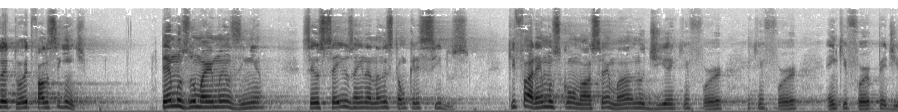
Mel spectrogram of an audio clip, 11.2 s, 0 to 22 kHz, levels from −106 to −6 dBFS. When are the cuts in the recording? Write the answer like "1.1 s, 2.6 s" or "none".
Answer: 9.4 s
